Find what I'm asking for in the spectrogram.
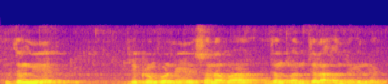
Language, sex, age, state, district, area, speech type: Bodo, male, 45-60, Assam, Chirang, urban, spontaneous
